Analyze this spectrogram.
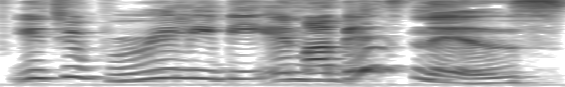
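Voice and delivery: high, loud exclamation; played-up astonished outburst; mock-outraged amazement. Acted amazed reaction to video.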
